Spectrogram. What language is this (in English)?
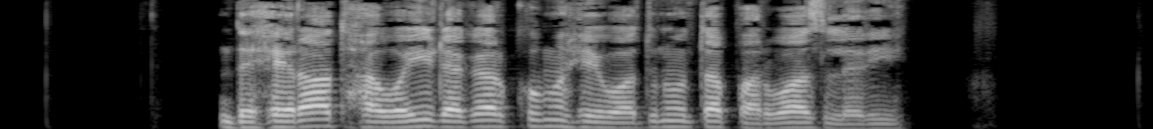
Pashto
